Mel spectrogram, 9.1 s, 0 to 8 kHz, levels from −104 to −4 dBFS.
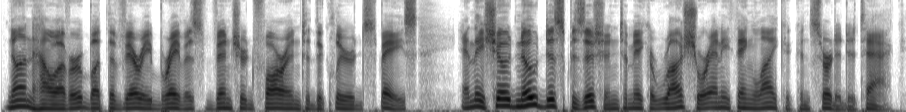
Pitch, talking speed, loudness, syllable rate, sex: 120 Hz, 180 wpm, -19 LUFS, 5.3 syllables/s, male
